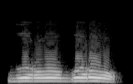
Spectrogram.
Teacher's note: bila saya muncong dan saya naikkan pangkal lidah guru guru bunyi akan jadi tebal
